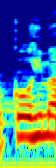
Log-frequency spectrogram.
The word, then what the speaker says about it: Kohima: अखबारों में पढ़ा होगा वैसे इसका नाम की भीम है लेकिन अंग्रेजों ने शहर को कोहिमा प्रोनाउंस किया था जो आज भी हर जगह बोला जाता है इस शहर अपनी untest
